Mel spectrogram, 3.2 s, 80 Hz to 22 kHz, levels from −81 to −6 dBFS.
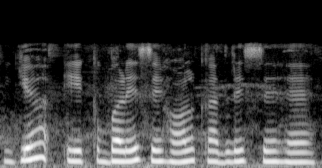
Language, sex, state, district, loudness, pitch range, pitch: Hindi, female, Jharkhand, Palamu, -15 LUFS, 235-250 Hz, 245 Hz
